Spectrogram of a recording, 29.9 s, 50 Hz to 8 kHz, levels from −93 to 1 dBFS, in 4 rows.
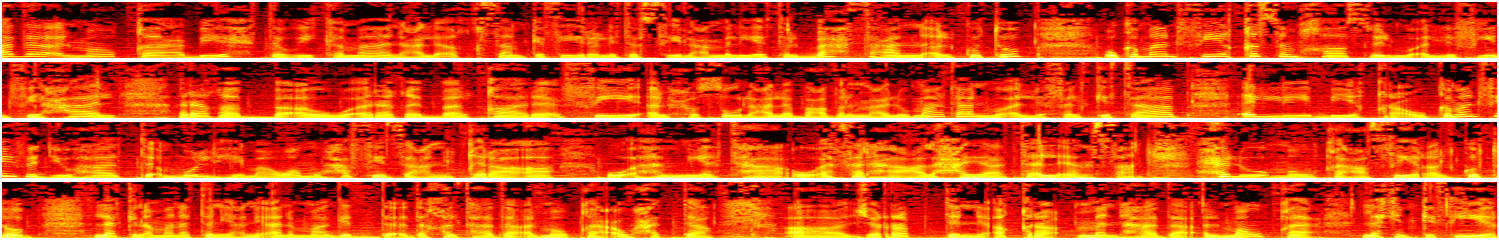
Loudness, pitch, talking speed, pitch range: -18 LUFS, 200 Hz, 140 wpm, 185-225 Hz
